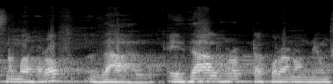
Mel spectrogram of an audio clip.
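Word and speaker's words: ذال: জিহ্বার আগা সামনের উপরে 2 দাঁতের আগার সঙ্গে লাগিয়ে 4 আলিফ পরিমাণ টেনে উচ্চারণ করব। জাল, পাতলা আওয়াজে জাল জাল, এভাবে হরফের নামের মস্ক কমপক্ষে 100 বার।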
